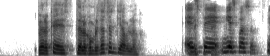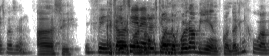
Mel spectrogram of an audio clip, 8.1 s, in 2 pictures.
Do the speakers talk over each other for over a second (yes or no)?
yes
